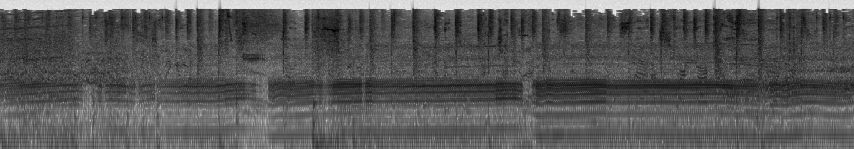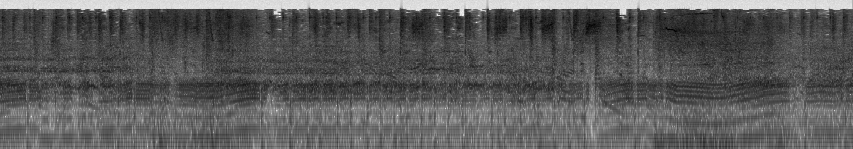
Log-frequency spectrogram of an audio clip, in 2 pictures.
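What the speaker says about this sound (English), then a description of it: "This is what drifting is about." A car drifts through a Need for Speed Payback race, its tires squealing almost without pause over a revving engine that rises and falls with gear shifts, loud and close throughout.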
